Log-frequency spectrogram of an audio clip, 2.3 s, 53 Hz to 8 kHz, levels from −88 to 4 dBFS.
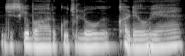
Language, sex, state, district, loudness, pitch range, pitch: Hindi, male, Uttar Pradesh, Shamli, -16 LUFS, 125-140 Hz, 130 Hz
